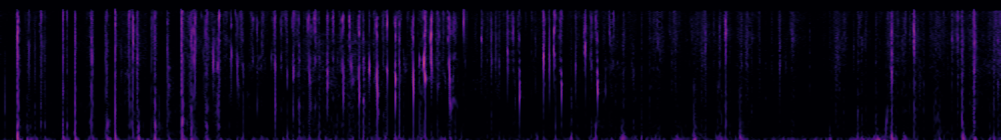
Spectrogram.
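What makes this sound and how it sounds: A medium-sized paperback book, possibly a manga, with a glossy green and white cover is held in both hands close to the microphone while fingertips tap, scratch and riffle its pages and cover. The result is a dense stream of quick, dry taps and crinkly paper scratches with a heavy low thump and little ring. Some passages are busier and louder than others.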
